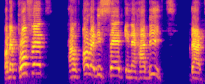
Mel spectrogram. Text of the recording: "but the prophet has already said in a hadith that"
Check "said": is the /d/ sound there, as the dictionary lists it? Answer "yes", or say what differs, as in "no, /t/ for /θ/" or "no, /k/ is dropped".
yes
